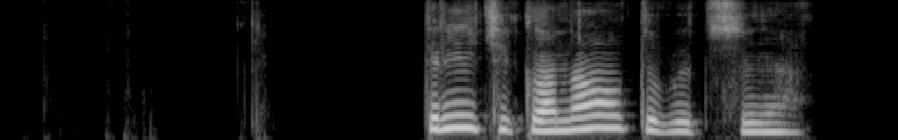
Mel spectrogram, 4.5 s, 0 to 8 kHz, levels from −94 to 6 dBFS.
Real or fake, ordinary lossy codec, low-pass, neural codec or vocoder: fake; none; none; codec, 16 kHz, 4.8 kbps, FACodec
